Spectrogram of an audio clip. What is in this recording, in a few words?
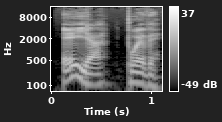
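"ella puede", Spanish, male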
